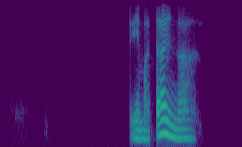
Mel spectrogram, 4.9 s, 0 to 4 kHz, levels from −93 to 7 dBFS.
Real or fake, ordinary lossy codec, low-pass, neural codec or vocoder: fake; Opus, 32 kbps; 3.6 kHz; codec, 16 kHz, 0.8 kbps, ZipCodec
